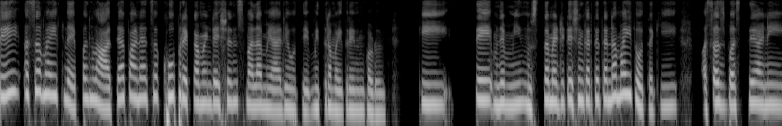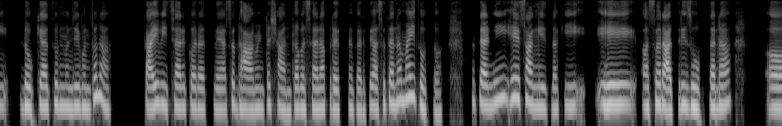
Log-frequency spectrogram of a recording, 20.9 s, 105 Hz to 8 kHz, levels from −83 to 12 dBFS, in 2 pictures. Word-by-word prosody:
ते 325 +4 +4
असं 345 +4 +2
माहीत 300 -2 +3
नाही. 230 -5 +1
पण 270 -1 +1
वाहत्या 220 +2 +2
पाण्याचं 275 -1 +1
खूप 290 +1 +4
रिकमेंडेशन्स 235 -2 0
मला 215 -1 +1
मिळाले 195 -1 -1
होते 180 -2 -3
मित्र-मैत्रिणींकडून, 180 -4 -1 0.5
की 225 -1 0 0.4
ते 255 -1 +4
म्हणजे 225 0 +2
मी 220 +1 +1
नुसतं 230 +2 +1
मेडिटेशन 240 +2 +2
करते 255 +1 +1
त्यांना 260 +2 +3
माहीत 310 -1 +4
होतं 195 -5 +1
की 210 0 -5 0.4
असंच 230 +2 +1
बसते 225 +2 -1
आणि 220 -1 -1 0.2
डोक्यातून 210 +1 0
म्हणजे 205 0 0
म्हणतो 200 +5 -1
ना, 260 -9 0 0.5
काही 205 +1 +2
विचार 210 -2 -2
करत 195 -2 -2
नाही, 190 -1 -4
असं 205 +4 -5
10 190 -2 -1
मिनिटं 190 +2 -4
शांत 185 -2 -4
बसायला 195 0 -1
प्रयत्न 185 0 -3
करते 180 +2 -4
असं 200 +3 -2
त्यांना 230 +2 +1
माहीत 275 0 +2
होतं. 175 -4 -4
मग 165 +8 -14
त्यांनी 230 +4 +3
हे 275 +1 +4
सांगितलं 205 -6 0
की 210 -1 -2 0.3
हे 220 0 +4 0.2
असं 210 +3 +1
रात्री 215 +1 +3
झोपताना 205 +1 +1 0.5
अ, 200 - -3
215 Hz, 160 wpm, -21 LUFS, 195-240 Hz, 0.5 s, ते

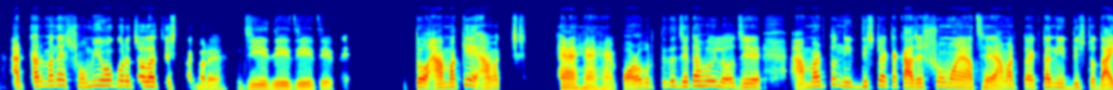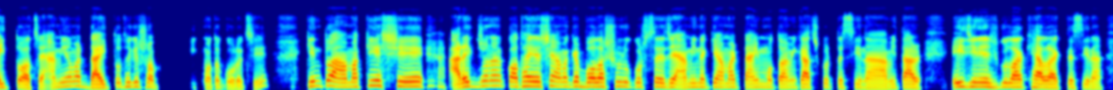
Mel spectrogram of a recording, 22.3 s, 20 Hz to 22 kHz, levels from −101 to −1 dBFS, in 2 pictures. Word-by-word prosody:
আর 165 - +4
তার 205 +1 +5
মানে 240 +2 +2
সমীহ 200 +6 -1
করে 220 -1 +2
চলার 200 -2 +7
চেষ্টা 170 - -10
করে। - - -3 0.3
জি, 140 - -5 0.2
জি, 130 - -1 0.2
জি, 120 - -1 0.2
জি, 100 - -6
জি। - - -18 0.7
তো 180 - +4 0.2
আমাকে 175 +8 +1 0.2
আমা 160 +2 +1 0.2
স - - -8 0.4
হ্যাঁ, 140 -2 +4
হ্যাঁ, 115 -4 -1
হ্যাঁ। 110 - -5
পরবর্তীতে 170 +8 0
যেটা 210 +2 +4
হইলো 215 -5 +1 0.2
যে 165 - 0 0.5
আমার 195 +8 +3
তো - - -4
নির্দিষ্ট 190 +2 -5
একটা 205 - -4
কাজের 170 +1 +6
সময় 180 -4 +1
আছে, 150 +2 -6
আমার 160 +2 0
তো - - -3
একটা 180 - +1
নির্দিষ্ট 160 -1 -7
দায়িত্ব 145 +2 +3
আছে। 140 +1 -5
আমি 175 +6 -5
আমার 210 -3 -1
দায়িত্ব 145 +2 +4
থেকে 195 +1 -3
সব 160 - -1 0.3
ঠিক 155 -2 -30
মতো 150 +2 -6
করেছি। 115 +3 -9 0.5
কিন্তু 210 +2 -2 0.2
আমাকে 190 +5 -1 0.2
সে 210 -3 +2 0.5
আরেকজনের 220 +5 +2
কথায় 205 +1 +4
এসে 200 +3 -4
আমাকে 200 +1 0
বলা 190 0 +6
শুরু 200 -1 -3
করছে 185 +1 -5
যে, - - +3
আমি 170 - -4
নাকি 175 +1 -4
আমার 170 +1 -2
time 155 +1 -1
মতো 160 -1 -6
আমি 155 - -9
কাজ 155 - +2
করতেছি 155 0 -10
না। 135 - -1
আমি 145 +3 -8
তার 150 -1 +4 0.4
এই 185 - +3
জিনিসগুলা 180 -2 +1
খেয়াল 160 -3 +4
রাখতেছি 150 0 -6
না। - - -4
175 Hz, 195 wpm, -23 LUFS, 155-200 Hz, 0.7 s, চলার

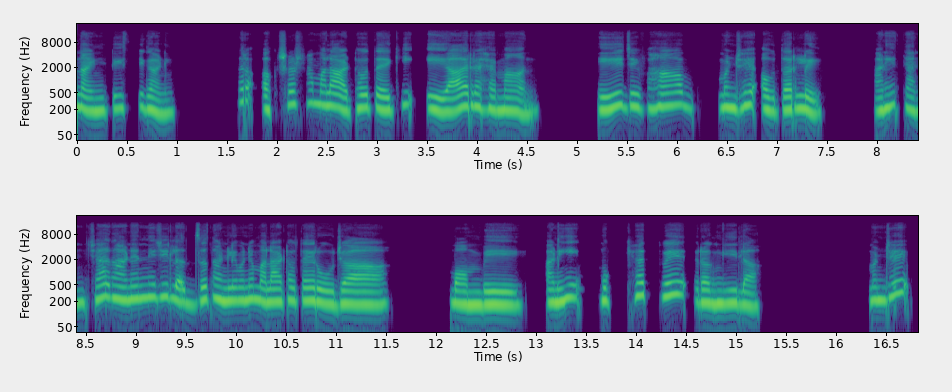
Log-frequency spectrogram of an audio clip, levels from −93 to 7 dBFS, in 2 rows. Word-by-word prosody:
90s 195 0 0
ची 230 - -6
गाणी. 175 -5 0 0.7
तर 315 - -3 0.2
अक्षरशः 265 +7 -4
मला 255 -3 +1
आठवतं 215 +3 0
आहे, 190 -1 +3
की 260 +1 -8 0.2
ए. 195 -4 +3
आर. 200 +6 +3
रेहमान 190 -6 0 0.7
हे 210 +6 +3
जेव्हा 235 +2 0 0.4
म्हणजे 225 +3 +2
अवतरले 200 -1 +2 0.6
आणि 205 +6 +2
त्यांच्या 205 +4 -2
गाण्यांनी 235 +2 +2
जी 260 +1 -1
लज्जत 210 +3 0
आणली. 215 -2 +4
म्हणजे 215 +1 +2
मला 195 - +3
आठवतं 210 +1 -1
आहे 210 - +4
रोजा, 180 -2 +2 1.0
बॉम्बे 170 -1 +4 0.5
आणि 220 +6 +3 0.2
मुख्यत्वे 275 +7 -1 0.2
रंगीला. 180 -3 +2 1.2
म्हणजे 220 +9 +1
210 Hz, 115 wpm, -24 LUFS, 185-235 Hz, 1.2 s, आणली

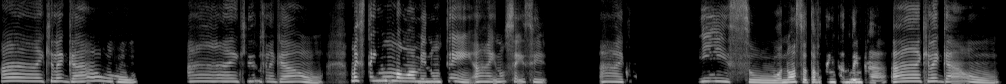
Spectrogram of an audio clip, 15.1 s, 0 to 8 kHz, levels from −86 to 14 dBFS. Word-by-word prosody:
Ai 320 -1 -2
que 315 - -6
legal, 305 +2 -2 1.1
ai 295 0 -6
que 290 +1 -11
legal, 255 -6 -3 0.4
mas 355 0 +3
tem 360 -2 -3
um 365 0 0
nome 300 -5 +5
não 265 0 0
tem? 255 -7 -1
Ai 265 +1 -1
não 265 +2 -4
sei, 135 - -4
se 220 - -4 0.8
ai 260 -1 -3
como 380 - -21 0.9
isso, 285 -5 -2 0.4
nossa, 235 +2 +6
eu - - +6
estava 220 0 +1
tentando 220 -2 +2
lembrar 220 -1 +4
ai 300 +4 +3
que 300 - -4
legal. 230 - -1
270 Hz, 105 wpm, -24 LUFS, 240-305 Hz, 1.1 s, nossa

